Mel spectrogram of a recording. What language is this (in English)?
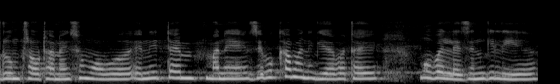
Bodo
